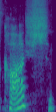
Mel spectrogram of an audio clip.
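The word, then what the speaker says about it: Kosch: I think it's Kosh, like K-O-S. K-O-S-C-H. It's hard, yeah, Who? Kosh.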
